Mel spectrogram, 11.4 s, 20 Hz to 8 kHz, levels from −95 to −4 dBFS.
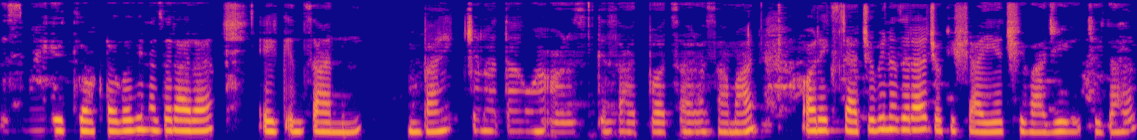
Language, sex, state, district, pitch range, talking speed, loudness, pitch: Hindi, female, Uttarakhand, Uttarkashi, 205-230 Hz, 190 wpm, -28 LUFS, 220 Hz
